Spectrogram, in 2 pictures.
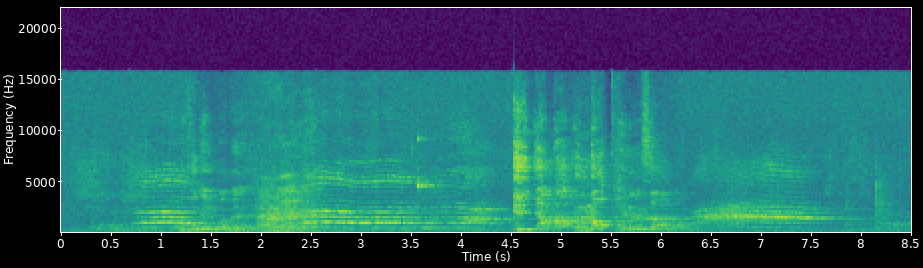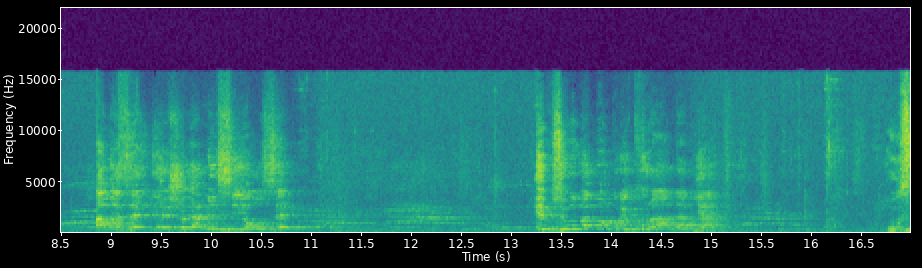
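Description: A man preaches with passion through a microphone, his voice echoing in a large hall.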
